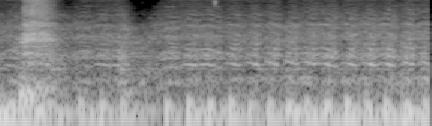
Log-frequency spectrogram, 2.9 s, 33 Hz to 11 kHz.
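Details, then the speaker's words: BMW E36 sedan with no-start issues, cranked just after a fuel pump swap with the hoses not yet tightened: a sharp click, then slow, uneven cranking thumps with repeated odd clicking from the starter; the starter is misbehaving, cause unknown. "don't know why that starter keeps doing that too. Starter sounds weird too. It keeps clicking like that."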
